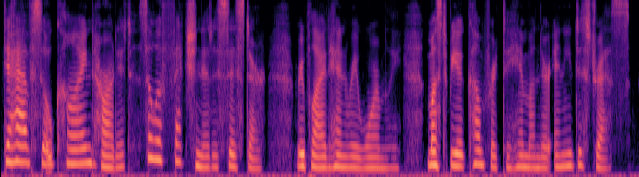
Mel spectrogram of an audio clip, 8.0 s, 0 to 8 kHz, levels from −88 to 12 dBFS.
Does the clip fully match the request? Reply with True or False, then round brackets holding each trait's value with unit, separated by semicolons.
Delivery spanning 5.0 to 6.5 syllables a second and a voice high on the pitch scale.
False (4.8 syllables/s; 205 Hz)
